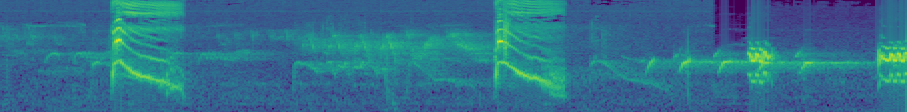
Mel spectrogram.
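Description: Eurasian red squirrel calling: two sharp squealing cries that sweep steeply down in pitch, about two and a half seconds apart. Fainter bird notes sound behind them and grow busier toward the end.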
